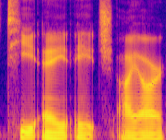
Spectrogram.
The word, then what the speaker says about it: Tahir: I'm not going to pronounce her last name properly, but it's, I think, Sabah Tahir. It's Sabaa, and her last name is Tahir.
